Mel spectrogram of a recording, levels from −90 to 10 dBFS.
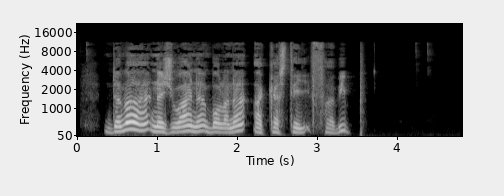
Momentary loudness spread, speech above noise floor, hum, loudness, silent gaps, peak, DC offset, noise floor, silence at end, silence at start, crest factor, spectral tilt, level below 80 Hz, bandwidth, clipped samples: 14 LU; 60 dB; none; -18 LUFS; none; 0 dBFS; under 0.1%; -77 dBFS; 1.25 s; 0.35 s; 18 dB; -4.5 dB/octave; -60 dBFS; 11.5 kHz; under 0.1%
